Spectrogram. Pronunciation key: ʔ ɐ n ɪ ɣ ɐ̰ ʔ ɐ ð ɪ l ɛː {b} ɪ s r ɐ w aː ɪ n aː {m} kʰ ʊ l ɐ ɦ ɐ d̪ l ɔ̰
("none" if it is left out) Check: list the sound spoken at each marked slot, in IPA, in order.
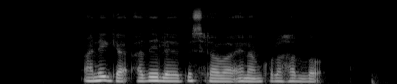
b, ŋ

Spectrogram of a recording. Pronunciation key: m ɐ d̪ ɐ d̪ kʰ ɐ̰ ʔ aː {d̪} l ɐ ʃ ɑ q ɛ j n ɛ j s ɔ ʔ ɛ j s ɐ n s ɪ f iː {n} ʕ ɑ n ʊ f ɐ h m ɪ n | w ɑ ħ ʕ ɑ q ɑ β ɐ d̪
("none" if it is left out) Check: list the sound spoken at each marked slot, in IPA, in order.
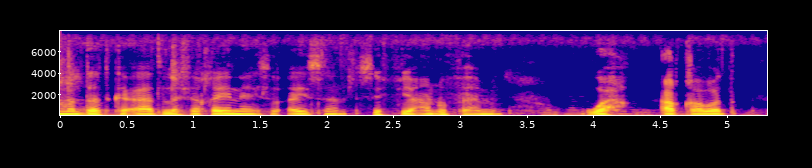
d̪, none

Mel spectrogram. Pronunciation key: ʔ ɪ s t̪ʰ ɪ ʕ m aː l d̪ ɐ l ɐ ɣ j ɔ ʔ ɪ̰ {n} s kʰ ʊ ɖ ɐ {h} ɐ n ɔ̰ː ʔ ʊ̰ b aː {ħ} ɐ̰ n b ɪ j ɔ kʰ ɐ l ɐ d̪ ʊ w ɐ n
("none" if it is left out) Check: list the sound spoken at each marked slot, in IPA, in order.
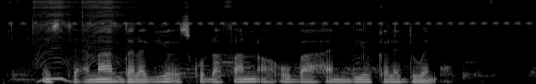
none, f, h

